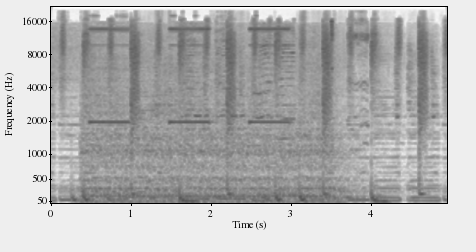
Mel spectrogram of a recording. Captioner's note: microwave beeping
